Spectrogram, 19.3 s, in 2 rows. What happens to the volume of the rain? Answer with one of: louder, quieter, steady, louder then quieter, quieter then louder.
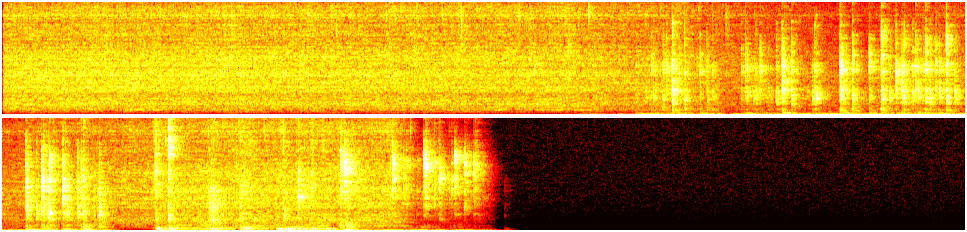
quieter then louder.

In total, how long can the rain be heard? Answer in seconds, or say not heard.
14 s.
